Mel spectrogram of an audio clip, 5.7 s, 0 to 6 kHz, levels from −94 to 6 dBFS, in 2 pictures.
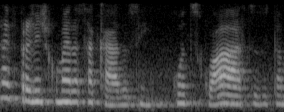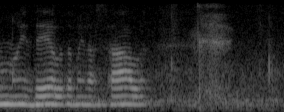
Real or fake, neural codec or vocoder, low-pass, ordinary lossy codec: real; none; 5.4 kHz; none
